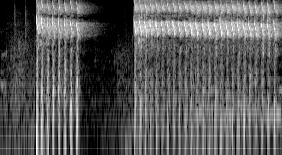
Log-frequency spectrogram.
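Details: Common iora giving a clear masteran-style song: a short rattle of quick buzzy pulses, a brief silence, then a long steady trill of rapid even pulses to the end.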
